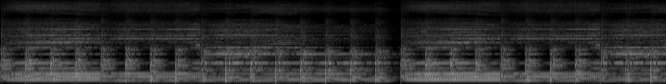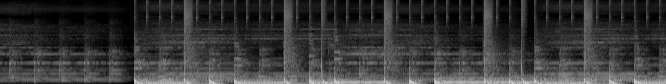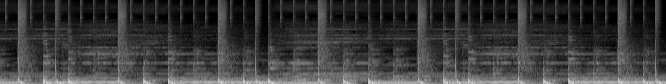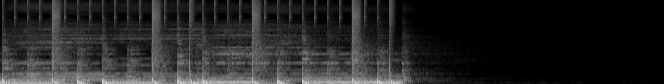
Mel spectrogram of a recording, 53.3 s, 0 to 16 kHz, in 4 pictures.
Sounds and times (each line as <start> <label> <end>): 0.0 vocal 48.2
13.4 indie synth 48.1
17.0 drum beat 18.3
19.0 drum beat 20.3
21.0 drum beat 22.3
23.0 drum beat 24.3
25.0 drum beat 26.3
27.0 drum beat 28.3
29.0 drum beat 30.3
31.0 drum beat 32.3
33.0 drum beat 34.4
35.0 drum beat 36.3
37.0 drum beat 38.3
39.0 drum beat 40.3
41.0 drum beat 42.3
43.0 drum beat 44.3
45.0 drum beat 46.3
47.0 drum beat 47.9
